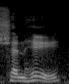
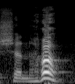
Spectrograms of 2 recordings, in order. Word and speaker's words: Shenhe: mean yeah that's i i expected her to be pronounced shen hey and when i saw the trailer of her and she said that her name is shanhua the first thing i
